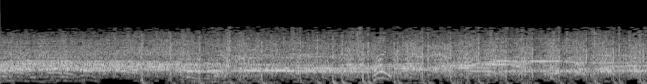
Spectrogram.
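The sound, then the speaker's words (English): A crowd claps and cheers steadily for several seconds for a group of women military veterans brought by the USO, a dense, loud wash of applause with scattered shouts and whoops rising above it, no break in the noise. “And I just want everybody to give them a big round of applause.”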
